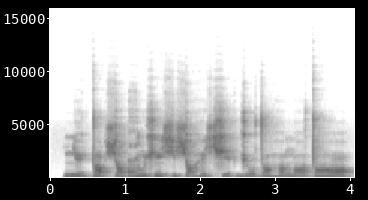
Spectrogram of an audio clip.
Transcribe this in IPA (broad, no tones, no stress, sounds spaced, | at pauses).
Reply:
ɲ e ɡ t ɒ ʔ ç ɒ ʔ ʕ ũ xʲ ẽ ç i ç ɒ ɦ ẽ ç xʲ e ʔ ɡʲ o d ɒ ɦ ɒ ŋ ɒ t ɒ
